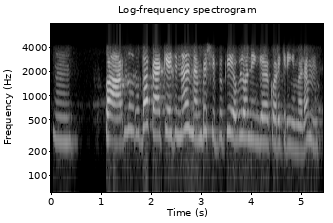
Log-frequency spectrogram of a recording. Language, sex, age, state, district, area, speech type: Tamil, female, 30-45, Tamil Nadu, Salem, rural, conversation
